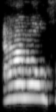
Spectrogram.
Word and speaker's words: annals: So because of the extraordinary possibilities of rapid growth inherent in this group, they may mark a new epoch in the annals of alcoholism.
